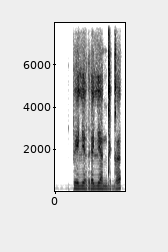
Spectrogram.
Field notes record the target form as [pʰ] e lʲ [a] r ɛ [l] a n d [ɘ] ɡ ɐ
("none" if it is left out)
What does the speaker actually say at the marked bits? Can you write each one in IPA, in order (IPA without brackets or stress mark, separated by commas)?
p, a, lʲ, ɛ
